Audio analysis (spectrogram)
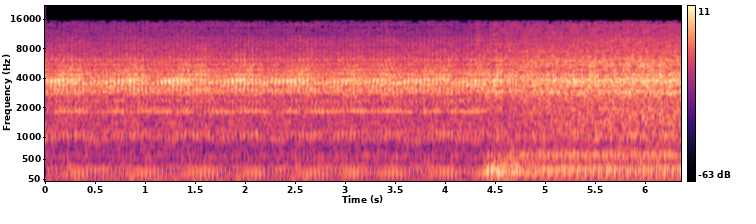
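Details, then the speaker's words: Champion 2000 W 73536i generator with about 16–24 hours of use, after cleaning the carburetor idle jet and ports and adding a fuel filter to cure idle surging. Steady, even idle with no hunting; the small step up comes from switching the economy switch. Runs normally. "that's what it's supposed to sound like"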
